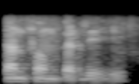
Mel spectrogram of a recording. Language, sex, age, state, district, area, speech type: Urdu, male, 18-30, Uttar Pradesh, Ghaziabad, urban, conversation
